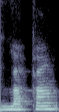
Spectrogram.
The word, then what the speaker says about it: lapin: So first of all, lapin in French. Well, segment means to split a word up into its constituent phonemes. So for example, to segment the word lapin, it will be l, a, un.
